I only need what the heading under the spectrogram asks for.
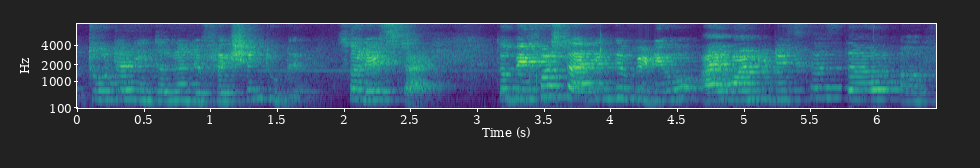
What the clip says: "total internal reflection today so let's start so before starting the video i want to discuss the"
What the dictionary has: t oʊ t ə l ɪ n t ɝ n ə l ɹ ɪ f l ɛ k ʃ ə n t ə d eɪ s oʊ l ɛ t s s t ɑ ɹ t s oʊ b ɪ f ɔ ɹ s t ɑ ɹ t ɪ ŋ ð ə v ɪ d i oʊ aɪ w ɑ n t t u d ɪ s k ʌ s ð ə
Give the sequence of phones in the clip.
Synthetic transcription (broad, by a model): t oʊ t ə l ɪ n t ɝ n ə l ɹ ɪ f l ɛ k ʃ ə n t ə d eɪ s oʊ l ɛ t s s t ɑ ɹ t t oʊ b ɪ f ɔ ɹ s t ɑ ɹ t ɪ ŋ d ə v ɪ d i oʊ aɪ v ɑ n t t u d ɪ s k ʌ s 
